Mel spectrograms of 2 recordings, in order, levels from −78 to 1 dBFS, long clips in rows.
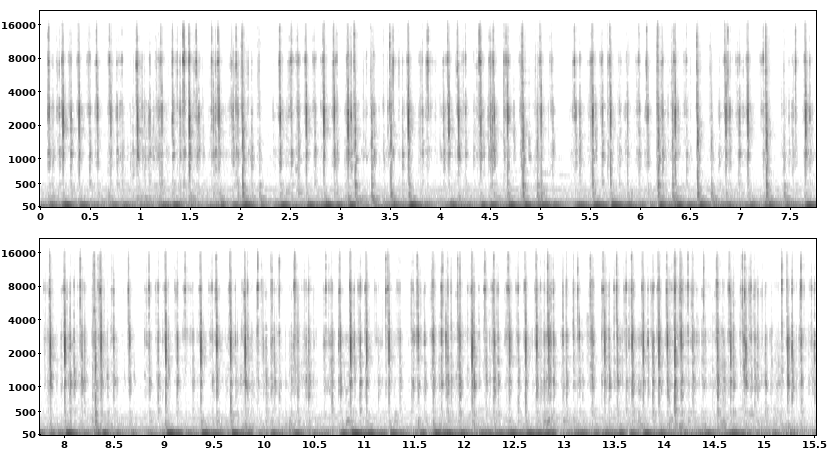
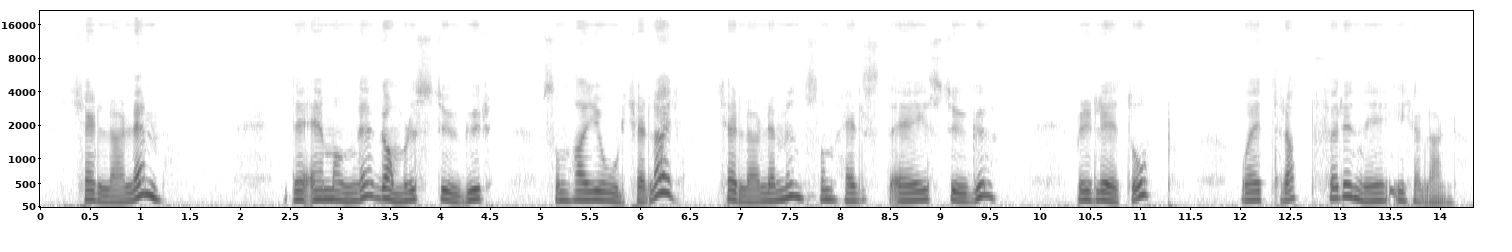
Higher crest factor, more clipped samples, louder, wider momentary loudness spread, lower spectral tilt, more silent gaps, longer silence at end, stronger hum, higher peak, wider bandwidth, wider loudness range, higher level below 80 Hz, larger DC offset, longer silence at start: first, 28 dB vs 18 dB; neither; about the same, -34 LUFS vs -35 LUFS; about the same, 7 LU vs 8 LU; second, -1.5 dB/octave vs -8 dB/octave; neither; second, 0 s vs 0.2 s; neither; first, -6 dBFS vs -18 dBFS; second, 17 kHz vs 19 kHz; about the same, 2 LU vs 3 LU; first, -38 dBFS vs -62 dBFS; neither; second, 0 s vs 0.25 s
